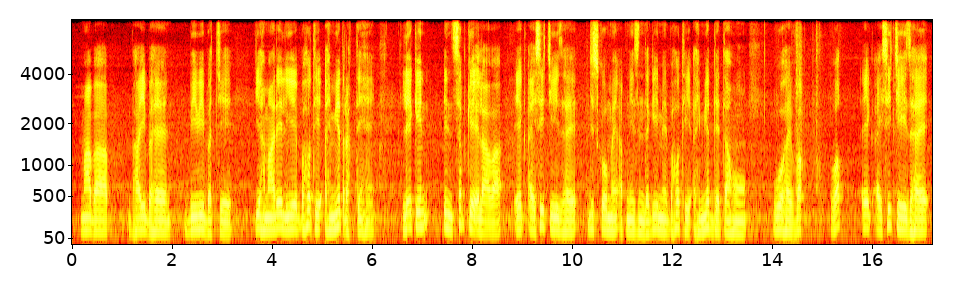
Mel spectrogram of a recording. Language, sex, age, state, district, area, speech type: Urdu, male, 30-45, Uttar Pradesh, Balrampur, rural, spontaneous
